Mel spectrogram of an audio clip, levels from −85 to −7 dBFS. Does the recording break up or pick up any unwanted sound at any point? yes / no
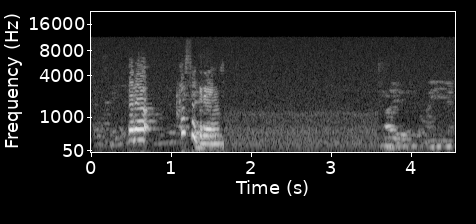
no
